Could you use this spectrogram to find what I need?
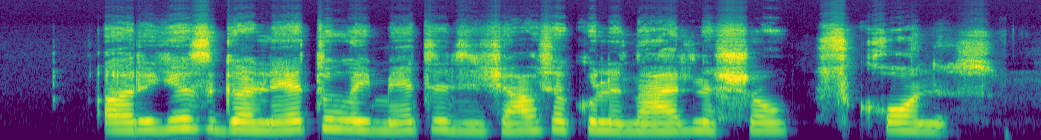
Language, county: Lithuanian, Kaunas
